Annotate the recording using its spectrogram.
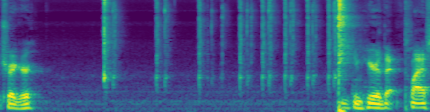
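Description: A pistol's metal parts click sharply as it is handled.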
